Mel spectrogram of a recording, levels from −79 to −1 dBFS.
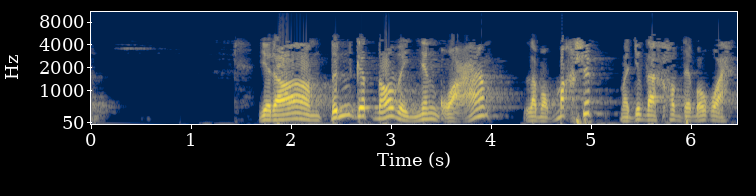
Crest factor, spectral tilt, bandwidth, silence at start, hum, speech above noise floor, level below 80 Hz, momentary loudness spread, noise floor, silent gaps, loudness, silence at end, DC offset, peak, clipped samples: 14 dB; -7.5 dB/octave; 6.8 kHz; 0 s; none; 58 dB; -42 dBFS; 10 LU; -70 dBFS; none; -13 LUFS; 0 s; under 0.1%; 0 dBFS; 0.1%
